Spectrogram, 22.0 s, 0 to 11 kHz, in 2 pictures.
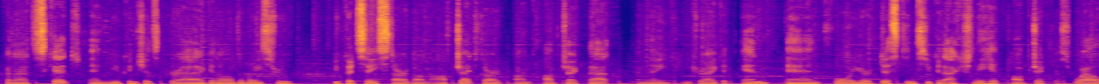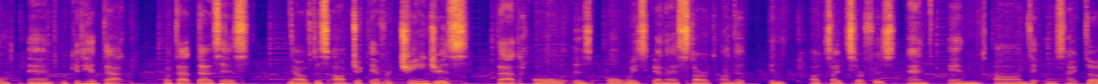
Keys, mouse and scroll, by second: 0.7 scroll, 1.3 click, 3.4 click, 4.5 click, 4.7 click, 4.7 e, 5.2 click, 5.8 click, 7.7 click, 8.8 click, 9.9 click, 10.9 shift+middle click, 11.1 click, 12.4 click, 12.9-13.4 scroll down 7, 14.2-15.2 scroll, 14.3 shift+middle click, 16.4-17.3 scroll, 20.0 shift+scroll, 20.7 scroll, 21.5 scroll, 21.7 click.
